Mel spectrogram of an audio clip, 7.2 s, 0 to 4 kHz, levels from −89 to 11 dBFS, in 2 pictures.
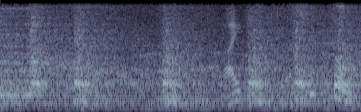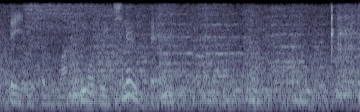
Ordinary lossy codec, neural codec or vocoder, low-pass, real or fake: none; vocoder, 44.1 kHz, 128 mel bands every 256 samples, BigVGAN v2; 3.6 kHz; fake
